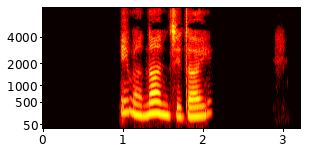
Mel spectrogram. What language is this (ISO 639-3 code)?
jpn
